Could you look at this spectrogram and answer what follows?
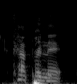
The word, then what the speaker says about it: Kaepernick: Kaepernick? – Kaepernick.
